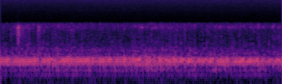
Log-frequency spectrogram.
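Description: Engine of an Opel Kadett rally car: a steady, continuous mid-pitched drone with a rough, slightly clattering texture, loud and alone without voices.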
